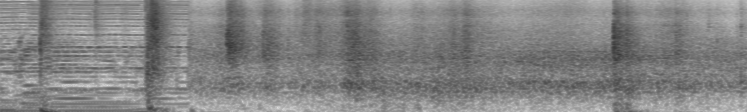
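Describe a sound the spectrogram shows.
A leather couch creaks as two people sit down.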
